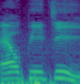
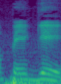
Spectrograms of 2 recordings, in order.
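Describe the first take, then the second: First: The letters are named in the English way. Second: The letters are named in the Indonesian way.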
